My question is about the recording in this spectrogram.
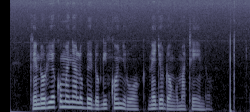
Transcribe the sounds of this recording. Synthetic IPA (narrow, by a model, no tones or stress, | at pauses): kendoɾjekomaɲalobedoɡɪkoɲɾwɔknɛd͡ʒɔdɔŋɡomatʰɪndo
